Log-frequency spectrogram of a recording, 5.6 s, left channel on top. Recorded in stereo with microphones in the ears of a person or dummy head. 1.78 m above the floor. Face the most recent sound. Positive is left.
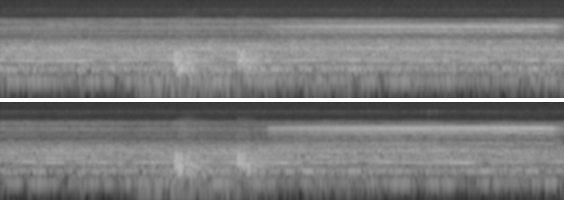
turn(degrees=-15)  # may be behind; listen again after turning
